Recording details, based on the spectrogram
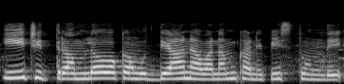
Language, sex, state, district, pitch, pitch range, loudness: Telugu, female, Telangana, Hyderabad, 260 Hz, 250-275 Hz, -13 LUFS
